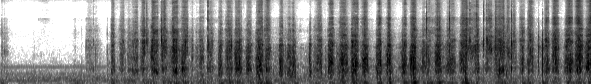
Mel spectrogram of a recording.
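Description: A fingertip rubs and scratches across a cardboard box.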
